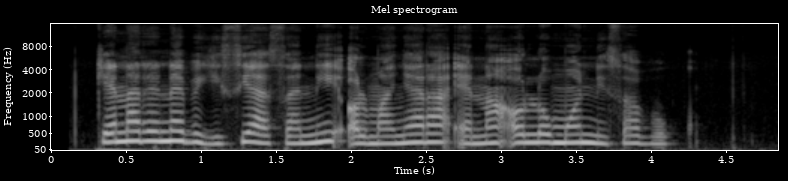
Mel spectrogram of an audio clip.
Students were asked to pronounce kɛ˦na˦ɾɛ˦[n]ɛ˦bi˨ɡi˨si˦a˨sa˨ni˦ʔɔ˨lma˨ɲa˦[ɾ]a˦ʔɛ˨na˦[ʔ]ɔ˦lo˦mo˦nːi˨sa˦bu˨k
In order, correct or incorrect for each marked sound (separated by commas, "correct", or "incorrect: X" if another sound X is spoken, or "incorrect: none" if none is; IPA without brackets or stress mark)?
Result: correct, correct, correct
